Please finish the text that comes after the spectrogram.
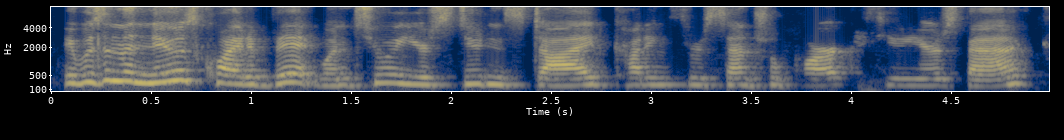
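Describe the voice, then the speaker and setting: A woman's voice: mid-range voice, fairly quick, close to an everyday voice. A woman playing a polite but probing federal agent in an amateur readers theater reading.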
